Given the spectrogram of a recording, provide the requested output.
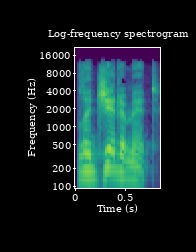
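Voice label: "legitimate", English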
